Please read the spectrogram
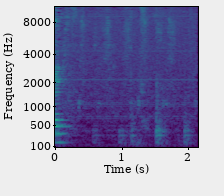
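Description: Marker writing a word on a whiteboard: a few short, faint strokes.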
